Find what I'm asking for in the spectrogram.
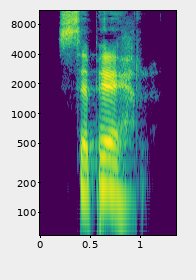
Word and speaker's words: Sepehr: It's spelled SEPEHR. Sepehr. Sepehr. Oh, there you go, man. You got that R going.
